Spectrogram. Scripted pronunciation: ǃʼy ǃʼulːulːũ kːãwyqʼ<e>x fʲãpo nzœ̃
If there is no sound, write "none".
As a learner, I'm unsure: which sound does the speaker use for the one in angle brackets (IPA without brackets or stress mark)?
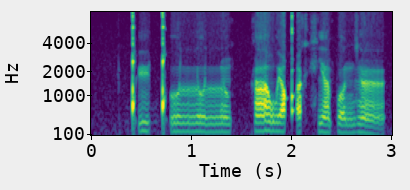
y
